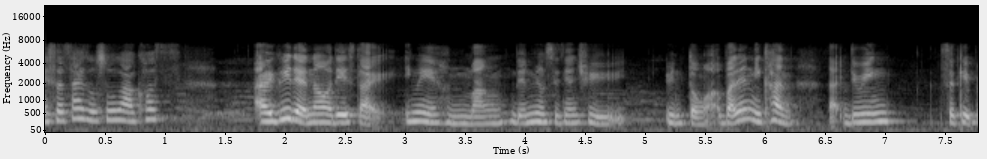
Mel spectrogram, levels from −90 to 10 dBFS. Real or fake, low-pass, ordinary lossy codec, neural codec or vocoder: real; 7.2 kHz; none; none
